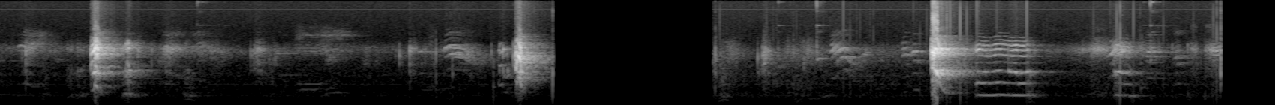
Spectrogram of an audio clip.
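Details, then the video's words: A dog wanting to play fusses and barks at a deaf companion. Three sharp, ringing barks sound several seconds apart, with soft high whimpers and yips in between in an otherwise quiet room. "Okami wants to play"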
